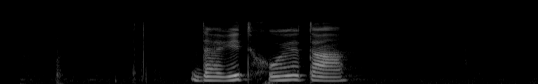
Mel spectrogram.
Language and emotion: Russian, neutral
